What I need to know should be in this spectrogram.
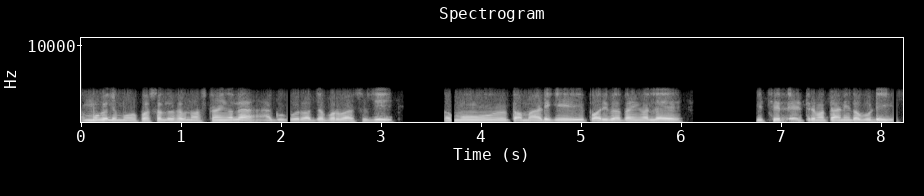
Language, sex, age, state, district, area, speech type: Odia, male, 18-30, Odisha, Puri, urban, conversation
